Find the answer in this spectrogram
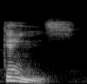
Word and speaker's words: Keynes: se escribe Keynes, pero se pronuncia Keynes, ¿vale?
